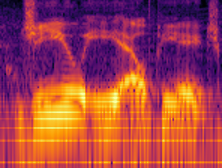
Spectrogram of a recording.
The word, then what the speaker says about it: Guelph: It's spelled like it's pronounced. G-U-E-L-P-H, Guelph.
